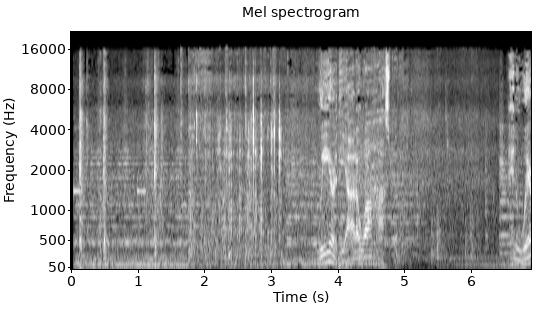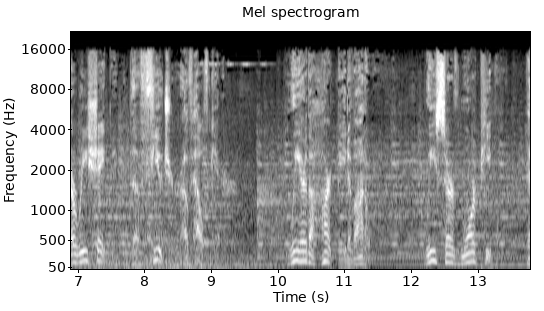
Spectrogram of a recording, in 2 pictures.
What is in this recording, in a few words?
Medical VO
